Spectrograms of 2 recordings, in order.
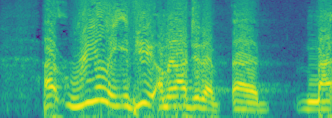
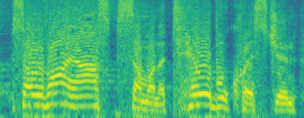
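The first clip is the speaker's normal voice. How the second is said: ordinary delivery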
